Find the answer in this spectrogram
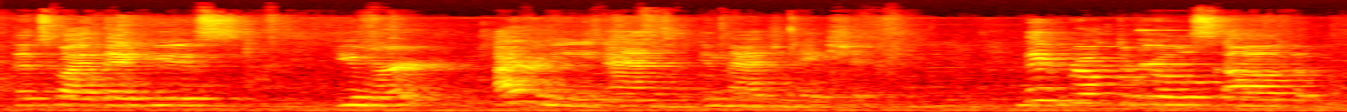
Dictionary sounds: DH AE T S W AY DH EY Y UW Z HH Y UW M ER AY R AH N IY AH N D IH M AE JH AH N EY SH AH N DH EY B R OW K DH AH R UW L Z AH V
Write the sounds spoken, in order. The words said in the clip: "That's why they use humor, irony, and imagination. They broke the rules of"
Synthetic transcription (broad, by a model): DH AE T S W AY DH EY Y UW Z Y UW M ER AY R AH N IY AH N IH M AE JH AH N EY SH AH N DH EY B R OW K DH AH R UW L Z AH V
